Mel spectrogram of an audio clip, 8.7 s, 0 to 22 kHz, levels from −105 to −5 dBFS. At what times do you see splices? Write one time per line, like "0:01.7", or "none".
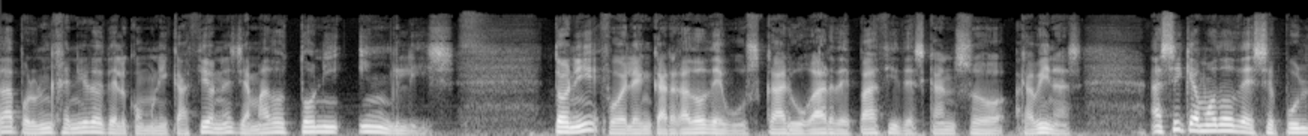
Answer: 0:04.0
0:05.2
0:06.8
